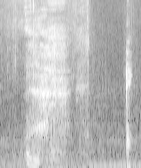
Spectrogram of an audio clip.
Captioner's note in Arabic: آهات; صوت منخفض النبرة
